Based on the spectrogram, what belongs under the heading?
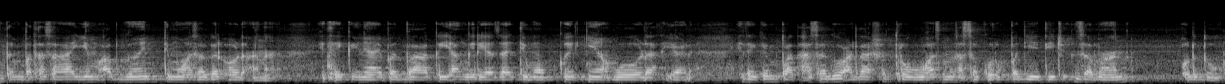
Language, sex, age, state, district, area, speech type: Kashmiri, male, 45-60, Jammu and Kashmir, Budgam, rural, spontaneous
